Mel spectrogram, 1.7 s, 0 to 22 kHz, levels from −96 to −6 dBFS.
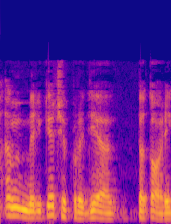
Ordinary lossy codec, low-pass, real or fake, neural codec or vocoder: AAC, 32 kbps; 7.2 kHz; fake; codec, 16 kHz, 4 kbps, FunCodec, trained on Chinese and English, 50 frames a second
